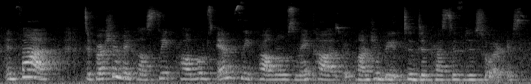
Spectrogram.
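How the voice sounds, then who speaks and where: Her voice runs high and steady, a touch fast and natural, as a young woman portrays a cranky, straight-talking dwarf psychologist in a student skit's scripted diagnostic monologue, sounding clinical and fed up. The sound is roomy and distant, with camera-mic hiss.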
